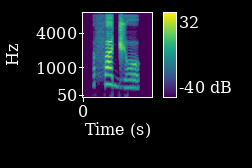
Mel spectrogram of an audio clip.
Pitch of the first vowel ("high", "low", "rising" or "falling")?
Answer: high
